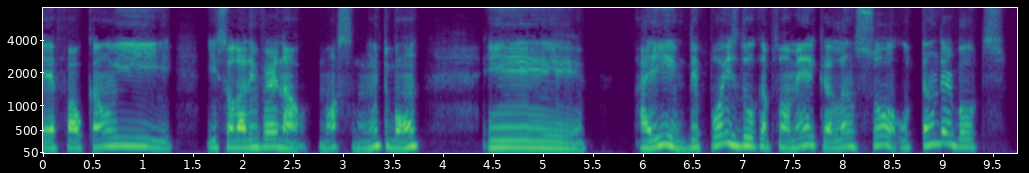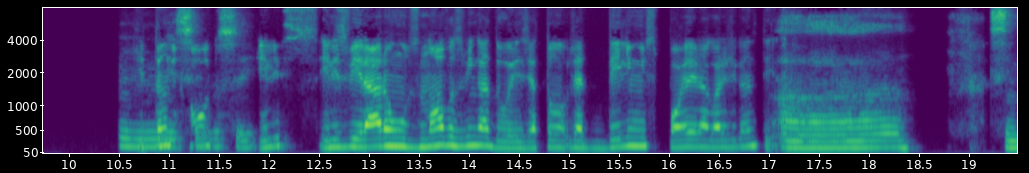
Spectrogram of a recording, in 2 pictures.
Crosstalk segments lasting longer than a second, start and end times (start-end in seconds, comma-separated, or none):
10.6-11.9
